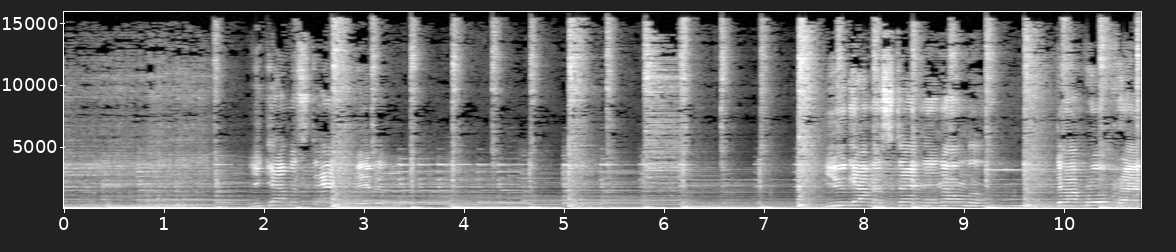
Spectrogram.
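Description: Live blues band playing a slow blues number: drum kit and a heavy electric bass under guitar and piano, with a wavering lead line on top.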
